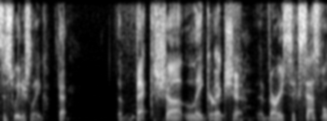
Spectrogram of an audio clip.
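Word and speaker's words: Växjö: Vejo Lakers. Nope, that's not how you pronounce it. Well, Vexia.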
